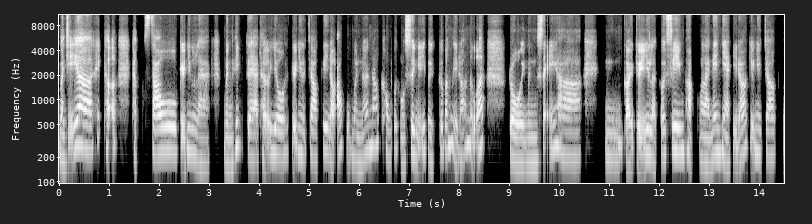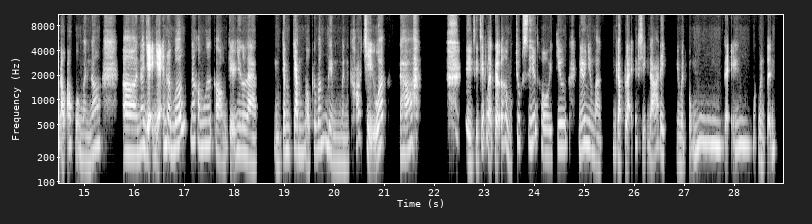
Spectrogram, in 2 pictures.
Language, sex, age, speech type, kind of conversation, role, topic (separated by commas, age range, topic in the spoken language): Vietnamese, female, 25-29, conversation, advice, user, Làm sao để giữ bình tĩnh khi nghe tin tức về tình hình thế giới?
